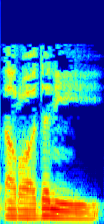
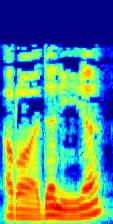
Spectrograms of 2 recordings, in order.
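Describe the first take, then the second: First: "أرادني" ending in "-ni"; silent ya. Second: "أرادني" ending in an open ya with a fatha. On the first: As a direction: say "أرادني" with a long ee and no fatha. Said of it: "أو". (ياء ساكنة) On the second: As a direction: say "أرادني" with "-niya". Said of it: "تأتي إما مفتوحة". (ياء مفتوحة) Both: Shown as a demonstration.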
